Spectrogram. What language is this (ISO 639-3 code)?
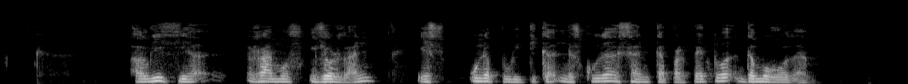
cat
